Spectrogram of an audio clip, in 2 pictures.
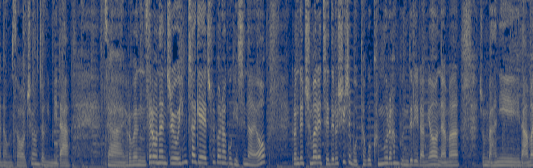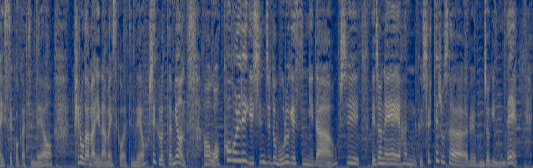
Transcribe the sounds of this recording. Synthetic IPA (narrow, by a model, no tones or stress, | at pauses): naonsʰʌt͡ɕʰweʌnd͡ʑʌŋimɲida | t͡ɕajʌɾʌbɯnsʰe̞ɾounɦand͡ʑuçimt͡ɕʰaɡe̞t͡ɕʰuɭbaɾɦaɡoke̞ɕʰinajo | kɯɾʌnde̞t͡ɕumaɾe̞t͡ɕe̞de̞ɾoɕʰɥid͡ʑimotʰaɡokɯmːuɾɯɭɦanbundɯɾiɾamjʌnama | t͡ɕomːaɲina̰mais͈ɯɭk͈ʌk͈atʰɯnde̞jo | pʰiɾoɡamaɲinamais͈ɯ̥ɭkʌk͈atʰɯnde̞johok̚ɕ͈ikɯɾʌtʰamjʌn | ʌwʌkʰʌɸoʎːiɡiɕ͈ʰind͡ʑidomoɾɯɡe̞s͈ɯmɲidahok̚ɕ͈i | je̞d͡ʑʌne̞ɦankɯɕʰiɭtʰe̞d͡ʑosʰaɾɯɭmond͡ʑʌɡiːnːɯnde̞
